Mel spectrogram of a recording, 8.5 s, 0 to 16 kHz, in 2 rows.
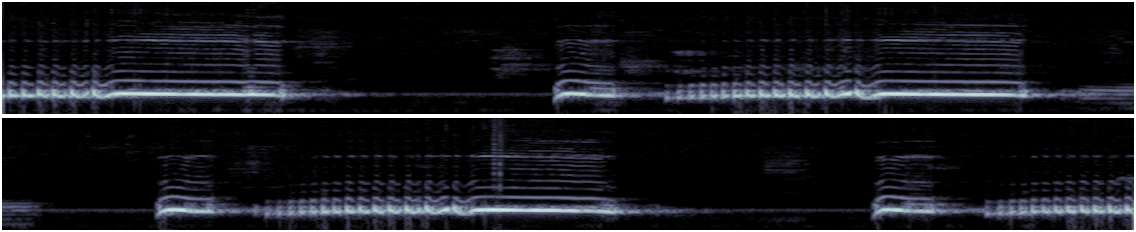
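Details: Barbary dove, local bird, calling as a lure for responding doves: low cooing phrases about every 2.7 seconds, each a short rising note, a rolling trill-like coo and a sustained tone, separated by brief silences.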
